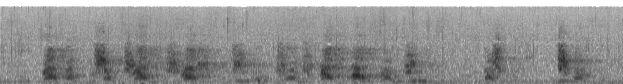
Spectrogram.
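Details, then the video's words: Outdoors while herding, Nash, a young Greater Swiss Mountain Dog working as a junior herd dog, lets out clustered short barks and yips. Dense bursts fill the first five seconds, then two isolated barks follow after a pause. "Junior Herd Dog - Nash, Greater Swiss Mountain Dog"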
